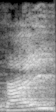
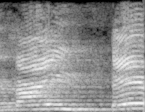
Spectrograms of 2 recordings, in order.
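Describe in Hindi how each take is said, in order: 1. शब्द t ध्वनि पर तेज़ी से समाप्त होता है। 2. अंतिम t के बाद एक eh ध्वनि जोड़ी जाती है। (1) "मगर सही जो शब्द है वो काइट है" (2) "या काइटे होता"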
